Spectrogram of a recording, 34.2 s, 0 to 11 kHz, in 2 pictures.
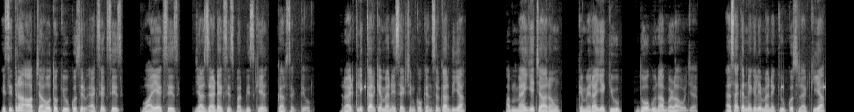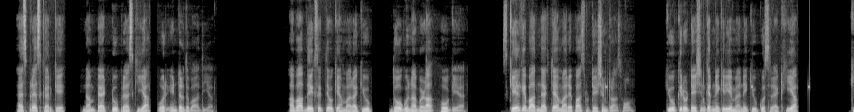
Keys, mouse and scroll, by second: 1.6 right click, 2.7 x, 4.2 right click, 4.9 z, 7.3 right click, 15.6 click, 19.9 2, 20.9 Return, 28.6 ctrl+z, 29.2 click, 33.2 click.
